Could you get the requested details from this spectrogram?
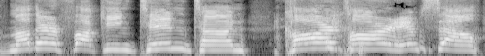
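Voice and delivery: slow, shouted sponsor hype; hype announcer. Acted. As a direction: boom it out like a ring announcer.

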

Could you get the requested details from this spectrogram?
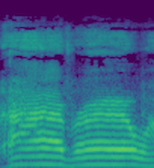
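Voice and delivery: high, drawn-out mock scream, held back in volume; imitated scream. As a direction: stretch it into a ridiculous stifled yell. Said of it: "he just screamed".

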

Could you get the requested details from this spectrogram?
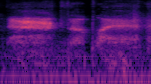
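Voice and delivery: unvoiced slow whisper. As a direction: whisper the slogan. Whispered chant.

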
